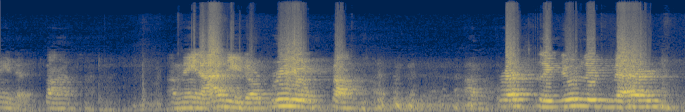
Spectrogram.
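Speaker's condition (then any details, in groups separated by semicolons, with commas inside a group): Cerebral palsy; present from birth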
